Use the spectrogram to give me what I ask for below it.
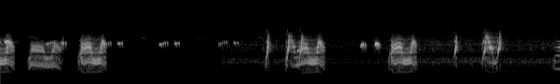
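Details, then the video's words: Female common quail calling in the morning with rough, buzzy bursts and short whistled pips, a brief pause, then more grating notes and sharp clicks. "Female Quail sounds | Common quail Calling in Morning"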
